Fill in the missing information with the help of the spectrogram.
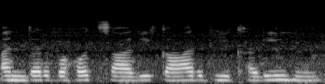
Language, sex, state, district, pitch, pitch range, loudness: Hindi, female, Uttar Pradesh, Lucknow, 195 Hz, 190-200 Hz, -15 LUFS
